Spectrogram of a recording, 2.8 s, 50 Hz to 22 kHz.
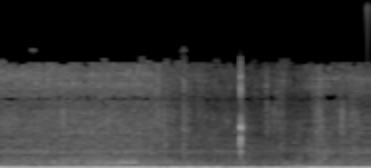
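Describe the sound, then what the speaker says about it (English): A 1974 Bedford HA van's small petrol engine with four-speed gearbox pulling away, a close, loud mid-range engine drone that rises and surges as it drives off, no speech. "Get this little van out for a spin"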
